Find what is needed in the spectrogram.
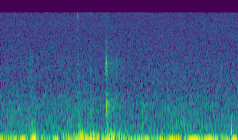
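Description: A single short mouse-button click about a second in, over faint room noise.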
